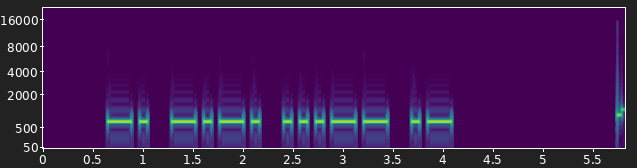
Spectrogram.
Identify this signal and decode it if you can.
Morse code, heard as a keyed tone, about 15 wpm, 700 Hz. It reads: NC3A
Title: USA Call Signs - 4 Characters - 4x Character Spacing - 15wpm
